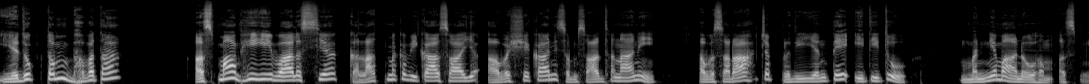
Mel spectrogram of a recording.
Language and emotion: Sanskrit, surprised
